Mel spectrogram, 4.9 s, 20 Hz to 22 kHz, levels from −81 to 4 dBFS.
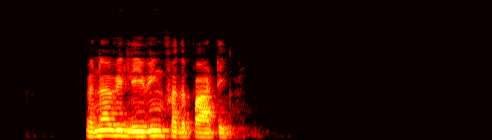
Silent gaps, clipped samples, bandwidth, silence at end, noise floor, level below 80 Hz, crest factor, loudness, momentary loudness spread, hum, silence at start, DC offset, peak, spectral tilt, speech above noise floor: none; under 0.1%; 6.8 kHz; 2.6 s; under -90 dBFS; -58 dBFS; 18 dB; -15 LUFS; 16 LU; 50 Hz at -45 dBFS; 0.85 s; under 0.1%; -2 dBFS; -8 dB/octave; over 75 dB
